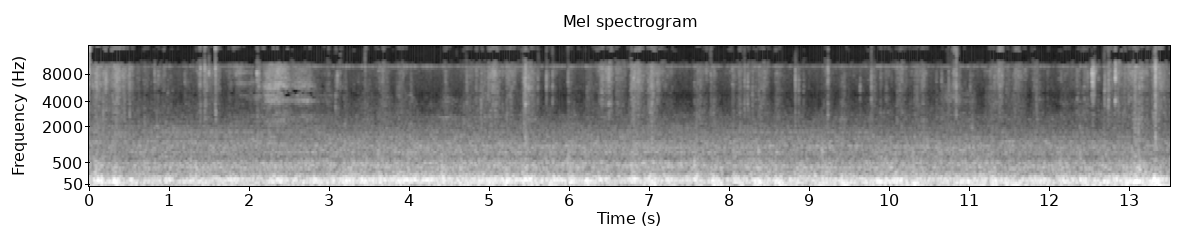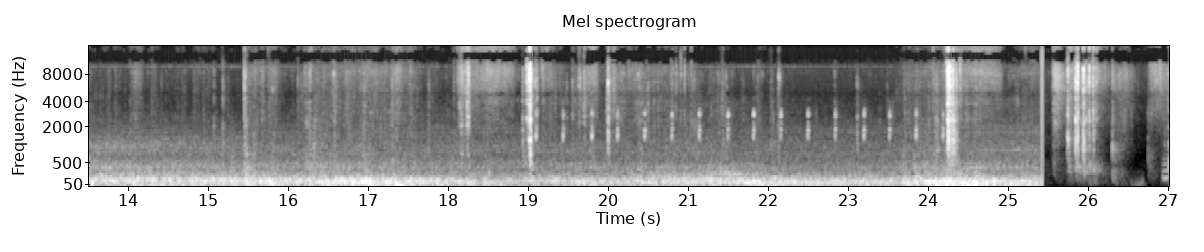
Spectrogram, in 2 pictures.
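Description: Steady low rumble of a car's road and engine noise heard from inside the cabin while driving. About three-quarters of the way in, a light, regular ticking runs for a few seconds, about three ticks a second, and near the end the sound cuts off suddenly.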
